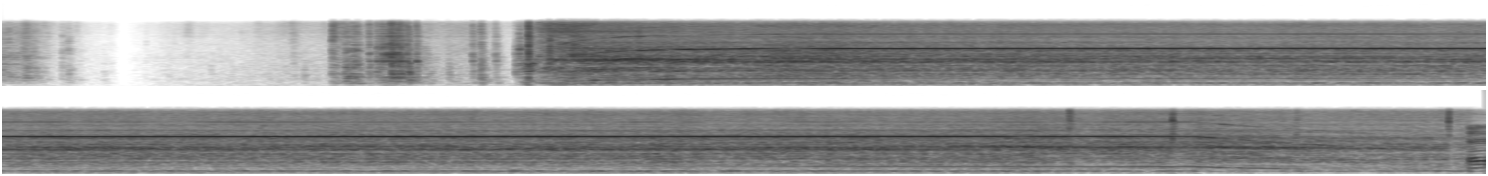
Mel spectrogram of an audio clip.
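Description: A shop vacuum in a micro workshop switches on after a few short bursts and runs as a steady, loud whining drone for about fifteen seconds before winding down, collecting sawdust into a sturdy bucket.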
